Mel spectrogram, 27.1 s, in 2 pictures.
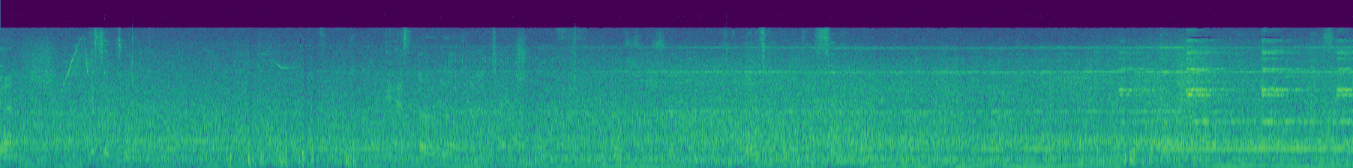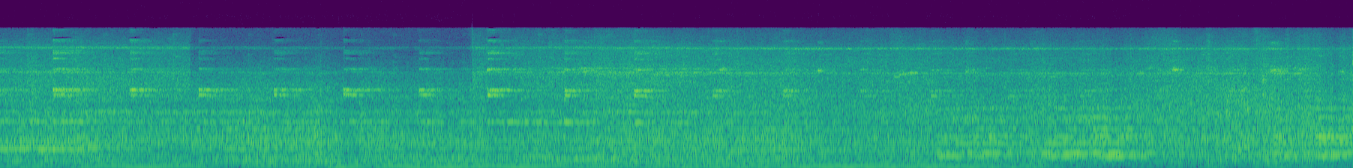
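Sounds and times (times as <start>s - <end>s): locomotive rumbling past: 0.0s - 27.0s
locomotive bell ringing: 6.2s - 24.2s.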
